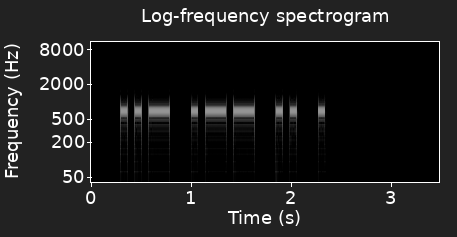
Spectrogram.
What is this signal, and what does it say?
Morse code, heard as a keyed tone, about 17 wpm, 700 Hz. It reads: UWIE
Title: Four Challenging Letter-Number Combinations 17wpm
